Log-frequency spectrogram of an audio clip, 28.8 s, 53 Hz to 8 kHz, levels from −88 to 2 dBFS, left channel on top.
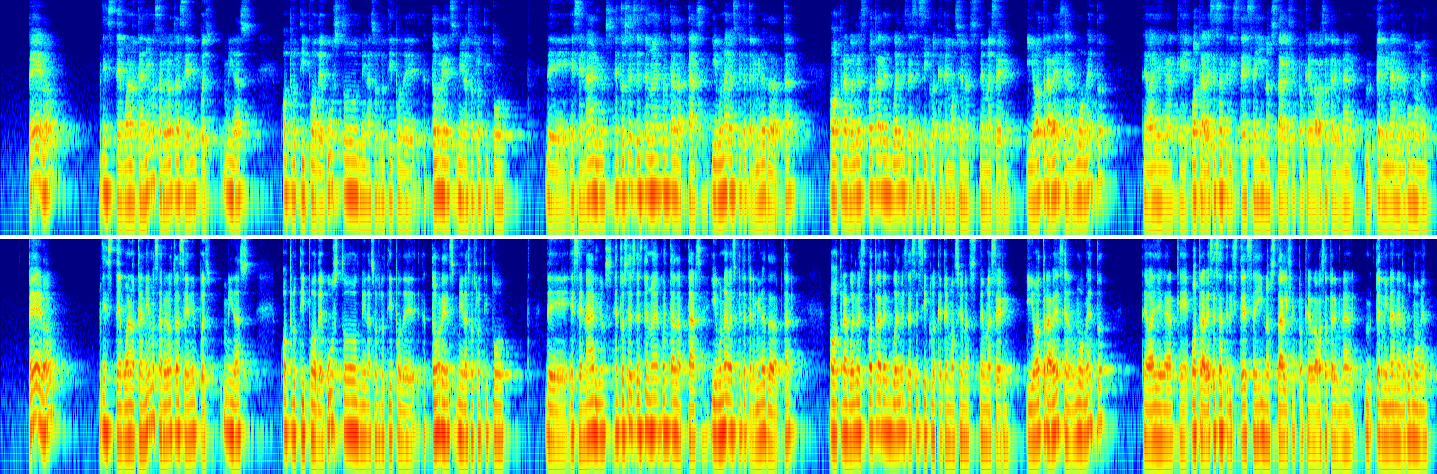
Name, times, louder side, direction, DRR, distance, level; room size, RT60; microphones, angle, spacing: voice 1, 0.6-1.1 2.0-4.2 4.5-5.0 5.7-10.1 10.9-15.9 16.6-20.2 20.5-22.1 22.9-28.6, right 4 dB, 55° right, 10 dB, 0.4 m, -21 dB
8.2 x 4.6 x 5.3 m, 1.0 s
head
